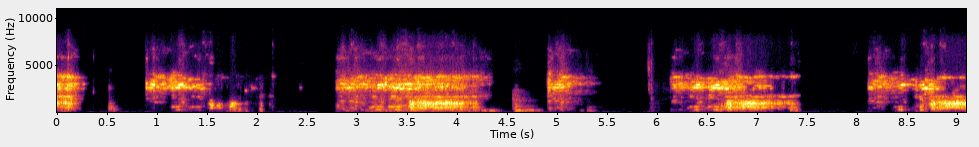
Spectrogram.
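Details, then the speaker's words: Teaching example of fine crackling bursts during breaths: subcrepitant (fine moist) rales, described as typical of bronchitis, resolving pneumonia, bronchopneumonia and acute pulmonary edema. "entonces de igual forma vamos a escuchar cómo se oirían un sonido sub crepitante"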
